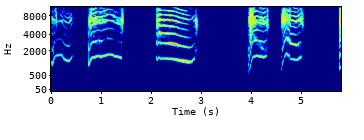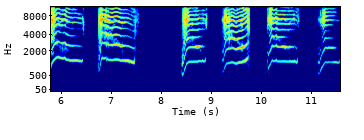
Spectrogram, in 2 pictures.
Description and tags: My kitten is meowing at the mic. Just cute ! (no animal were harmed during the recording)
